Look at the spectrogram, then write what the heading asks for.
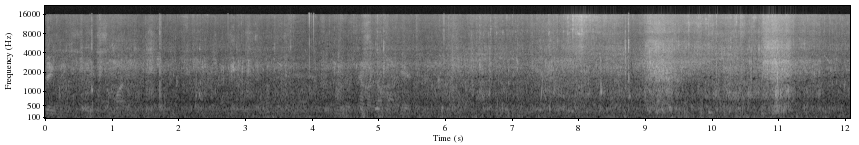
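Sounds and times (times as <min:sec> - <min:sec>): shallow water splashing: 0:00.0 - 0:12.0
wind rumbling on microphone: 0:00.0 - 0:12.0.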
